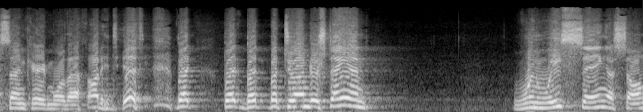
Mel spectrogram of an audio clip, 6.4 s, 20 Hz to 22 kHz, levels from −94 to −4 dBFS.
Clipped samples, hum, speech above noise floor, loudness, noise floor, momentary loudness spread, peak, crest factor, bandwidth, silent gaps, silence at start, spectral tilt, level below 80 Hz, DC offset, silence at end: under 0.1%; none; 39 dB; -17 LUFS; -56 dBFS; 7 LU; -8 dBFS; 10 dB; 17 kHz; none; 0 s; -3.5 dB/octave; -48 dBFS; under 0.1%; 0 s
